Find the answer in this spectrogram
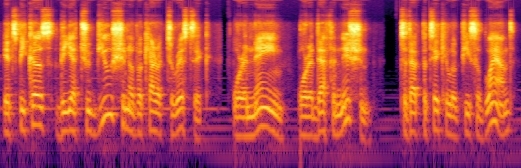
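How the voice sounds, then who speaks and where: A man from Portugal speaks English. His voice sits at a middle pitch, and he explains at length and in earnest, building each point from simple examples. Faint music plays underneath. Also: normal speed, husky. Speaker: guest thinker. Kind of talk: casual philosophical conversation.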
